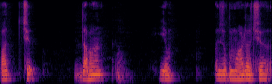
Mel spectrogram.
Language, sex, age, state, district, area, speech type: Kashmiri, male, 30-45, Jammu and Kashmir, Bandipora, rural, spontaneous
